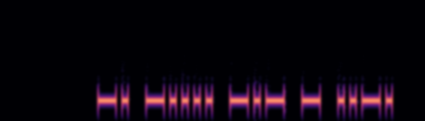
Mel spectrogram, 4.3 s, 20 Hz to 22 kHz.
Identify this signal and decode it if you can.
Morse code, heard as a keyed tone, about 20 wpm, 700 Hz. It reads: N6KTF
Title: USA Call Signs - 5 Characters - 2x Character Spacing - 20wpm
